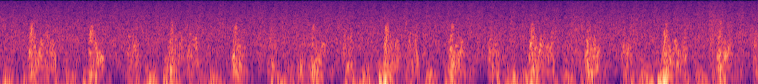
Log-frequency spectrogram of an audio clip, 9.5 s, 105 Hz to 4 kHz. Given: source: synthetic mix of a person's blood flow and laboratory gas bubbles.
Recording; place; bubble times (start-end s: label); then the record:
Doppler ultrasound of blood flow; precordium
3.71-3.81 s: bubbles
From the record:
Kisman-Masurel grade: 112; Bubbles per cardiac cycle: 1 to 2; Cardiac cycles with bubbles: 1 to 10%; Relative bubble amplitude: moderate (0.250 to 0.450); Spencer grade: 1 (occasional bubble signal discernible with the cardiac motion signal, with majority of cardiac periods free of bubbles); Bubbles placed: anywhere in the cardiac cycle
